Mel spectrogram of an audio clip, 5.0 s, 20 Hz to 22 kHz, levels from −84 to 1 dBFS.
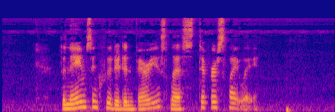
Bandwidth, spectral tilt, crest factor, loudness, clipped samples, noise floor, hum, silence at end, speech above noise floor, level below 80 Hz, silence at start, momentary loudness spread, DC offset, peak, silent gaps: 11.5 kHz; -4.5 dB/octave; 22 dB; -19 LUFS; under 0.1%; -51 dBFS; none; 0.65 s; 31 dB; -48 dBFS; 0.55 s; 16 LU; under 0.1%; 0 dBFS; none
